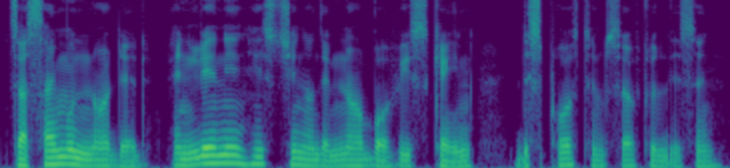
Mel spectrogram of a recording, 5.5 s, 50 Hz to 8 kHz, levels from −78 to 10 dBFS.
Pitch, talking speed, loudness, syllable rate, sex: 105 Hz, 185 wpm, -19 LUFS, 4.9 syllables/s, male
